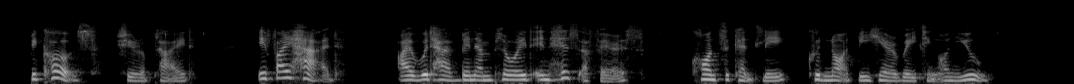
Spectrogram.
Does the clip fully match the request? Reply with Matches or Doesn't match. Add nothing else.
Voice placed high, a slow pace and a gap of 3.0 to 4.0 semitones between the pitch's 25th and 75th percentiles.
Matches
